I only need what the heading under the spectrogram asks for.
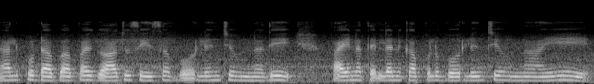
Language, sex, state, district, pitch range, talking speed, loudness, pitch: Telugu, female, Telangana, Komaram Bheem, 180-200 Hz, 120 wpm, -17 LUFS, 190 Hz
